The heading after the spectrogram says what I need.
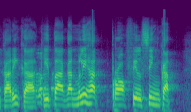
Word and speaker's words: carica: budidaya pepaya carica atau carica tulisannya carica Tapi bacanya carica kita akan melihat profil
